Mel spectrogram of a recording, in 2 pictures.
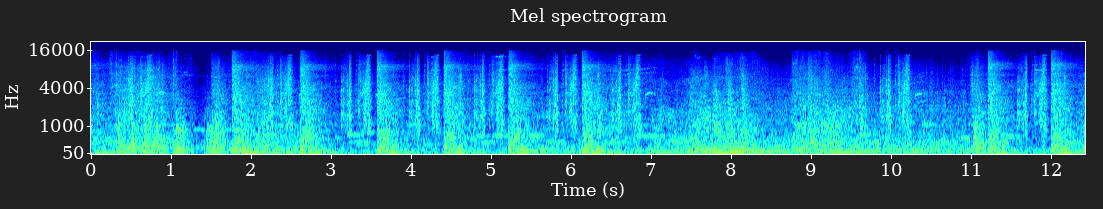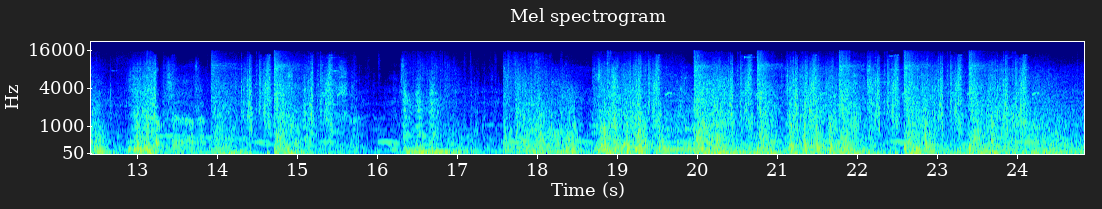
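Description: Sword slashes and magic blasts crash in quick bursts.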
